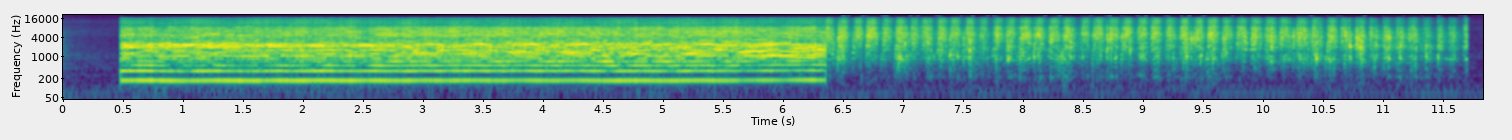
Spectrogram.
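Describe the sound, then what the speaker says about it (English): A power sander whines steadily on a wooden base for a scrolled Christmas tree at close range, then gives way to rapid rough sanding strokes. "we're going to give this a good sanding as well"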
